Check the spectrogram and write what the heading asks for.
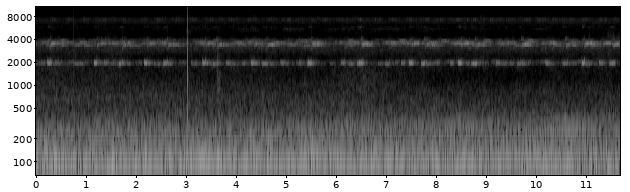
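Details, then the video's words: Crickets and tree frogs calling together on a June summer night in Montego Bay, Jamaica: unbroken high, rapidly pulsed chirping layered in two tones, backed by a deep steady wash of waves and one sharp click. "crickets and tree frogs on a summer night in Mobay Jamaica"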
